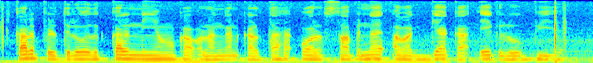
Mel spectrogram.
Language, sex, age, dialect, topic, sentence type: Hindi, male, 25-30, Awadhi Bundeli, banking, statement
